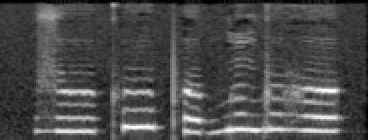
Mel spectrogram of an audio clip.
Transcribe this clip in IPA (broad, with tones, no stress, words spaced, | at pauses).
zuː˨kʰuː˦pʰo˨ ɡ͡bũ˦ɡu˦ɣo˦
